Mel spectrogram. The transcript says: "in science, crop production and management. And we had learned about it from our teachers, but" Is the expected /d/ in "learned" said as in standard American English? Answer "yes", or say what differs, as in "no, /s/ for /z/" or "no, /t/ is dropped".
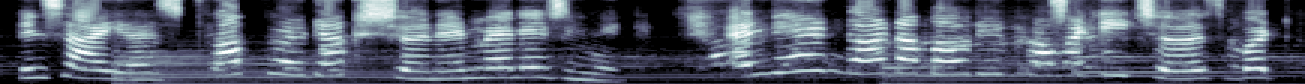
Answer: no, /d/ is dropped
